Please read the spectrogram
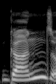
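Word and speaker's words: Gunness: This is Belle, and I've heard it pronounced like Guns or Ganesse. So I'm going to call her Ganesse.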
